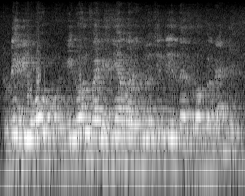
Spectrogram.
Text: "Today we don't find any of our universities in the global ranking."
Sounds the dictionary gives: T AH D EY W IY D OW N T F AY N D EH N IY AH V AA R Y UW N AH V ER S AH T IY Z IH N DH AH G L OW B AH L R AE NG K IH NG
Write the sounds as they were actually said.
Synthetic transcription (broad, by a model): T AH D EY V IY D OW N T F AY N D EH N IY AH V AA R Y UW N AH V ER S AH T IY IH N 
